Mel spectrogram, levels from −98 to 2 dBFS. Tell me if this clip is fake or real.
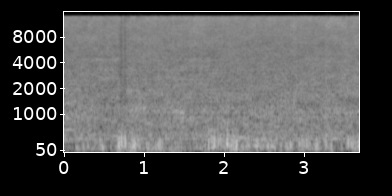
fake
